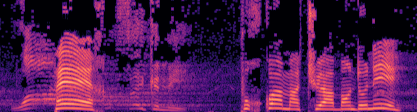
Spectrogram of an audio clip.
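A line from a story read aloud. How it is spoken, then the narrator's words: Loud cry. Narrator (French): Jésus s'écria d'une voix forte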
